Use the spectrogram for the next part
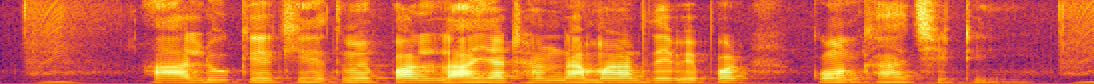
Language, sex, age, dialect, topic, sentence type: Magahi, female, 18-24, Western, agriculture, question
